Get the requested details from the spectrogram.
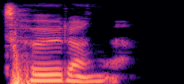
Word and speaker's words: Tauranga: For those purists, I said Tauranga because it's supposed to be pronounced Tauranga, but I've always said it Tauranga, so that's how it is.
